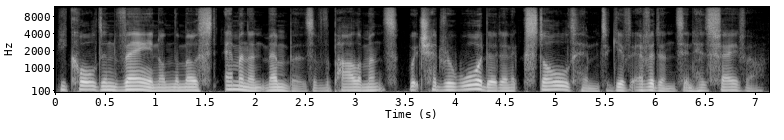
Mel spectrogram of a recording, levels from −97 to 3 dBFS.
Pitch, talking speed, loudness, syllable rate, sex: 120 Hz, 200 wpm, -20 LUFS, 5.5 syllables/s, male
